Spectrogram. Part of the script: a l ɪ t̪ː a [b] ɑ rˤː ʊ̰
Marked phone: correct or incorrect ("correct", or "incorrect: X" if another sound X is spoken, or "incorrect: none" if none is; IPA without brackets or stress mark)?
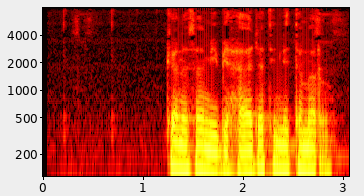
incorrect: m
